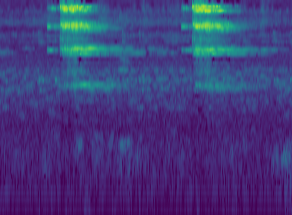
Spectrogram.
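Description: Small altar bell struck twice, about two seconds apart, each a high, clear ring that fades over about a second: the bell rung at the elevation of the chalice during the consecration at Mass.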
